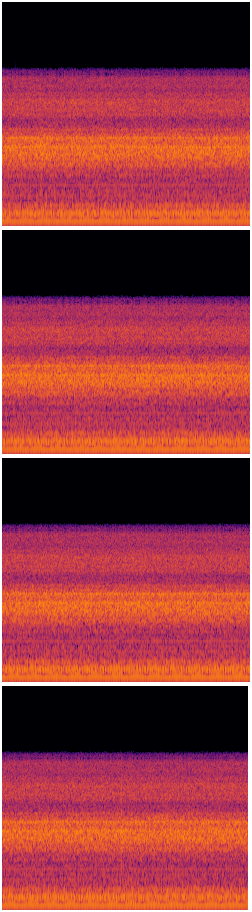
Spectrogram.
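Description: Car engine idling with a steady low hum under a strong, even hiss from the recording.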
